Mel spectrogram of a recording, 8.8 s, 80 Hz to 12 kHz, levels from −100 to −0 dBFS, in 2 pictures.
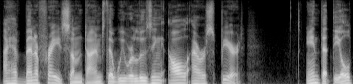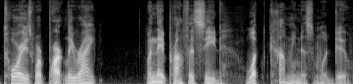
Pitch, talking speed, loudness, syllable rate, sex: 100 Hz, 185 wpm, -22 LUFS, 5.8 syllables/s, male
